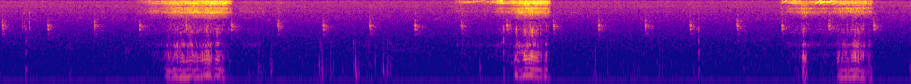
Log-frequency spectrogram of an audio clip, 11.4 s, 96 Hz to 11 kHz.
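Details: 9-week-old Boxer puppy snoring while asleep: three rattling snores, about 15 a minute, with soft clicks between them over a steady low hum.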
